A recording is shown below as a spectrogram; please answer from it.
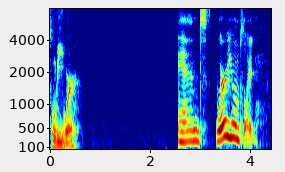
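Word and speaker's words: Liewer: last name and my last name is spelled l-i-e-w-e-r and it's pronounced Lee were and where are you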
